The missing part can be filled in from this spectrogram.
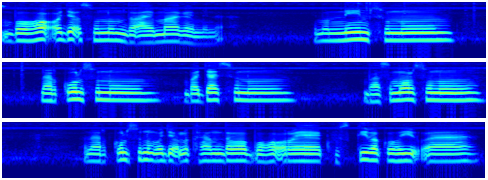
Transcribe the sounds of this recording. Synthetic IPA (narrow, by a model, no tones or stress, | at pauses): bɔɦɔʔɔd͡ʒɔʔsunumd̪ɔajmaɡajmɛna̰ʔ | ɛmɔnnimsunum | naɾkulsunum | bad͡ʒac̚sunum | bʱasmɔlsunum | naɾkulsunumɔd͡ʒɔʔlɛkʰand̪ɔbɔɦɔʔɾɛkʰuskibakɔɦɔjṵʔa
